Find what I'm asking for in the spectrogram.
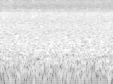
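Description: A mountain stream flows steadily at Crabtree Meadows in the Sierra, a constant close rushing wash of water with no breaks.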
